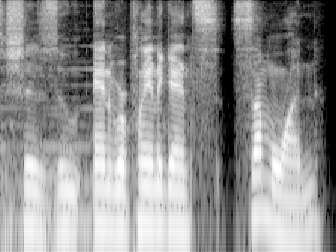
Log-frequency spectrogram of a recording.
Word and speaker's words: Shisui: zoie and I know I pronounced his name so wrong is Shizu and we're playing against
